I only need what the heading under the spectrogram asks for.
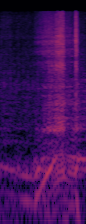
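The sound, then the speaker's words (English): A car engine revs up briefly, its pitch climbing quickly before dropping back to a steady rumble, moderately loud, with no voices present. “I haven't heard that sound since our car broke down last month.”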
